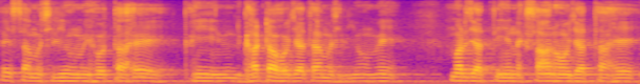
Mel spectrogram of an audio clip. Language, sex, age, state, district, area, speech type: Hindi, male, 45-60, Uttar Pradesh, Hardoi, rural, spontaneous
